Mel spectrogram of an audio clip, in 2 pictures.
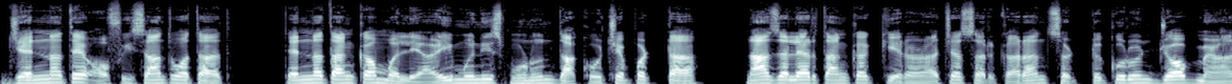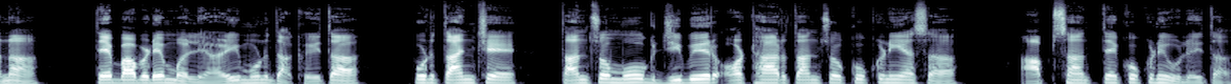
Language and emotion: Goan Konkani, neutral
